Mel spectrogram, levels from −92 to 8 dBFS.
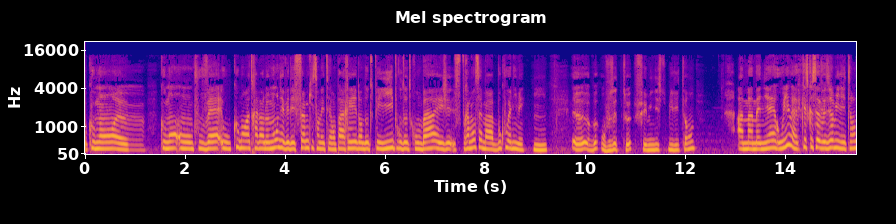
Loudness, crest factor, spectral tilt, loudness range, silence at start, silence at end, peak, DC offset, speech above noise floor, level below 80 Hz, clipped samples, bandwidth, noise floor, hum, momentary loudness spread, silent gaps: -13 LUFS; 12 dB; -6 dB/octave; 2 LU; 0 s; 0 s; 0 dBFS; under 0.1%; 35 dB; -54 dBFS; under 0.1%; 14 kHz; -47 dBFS; none; 5 LU; none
